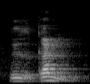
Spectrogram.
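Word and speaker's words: رِزْقًا: நீங்கள் அதை 'qaan' என்று படிக்க வேண்டுமா? இல்லை, நீங்கள் அப்படிச் செய்யக்கூடாது.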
